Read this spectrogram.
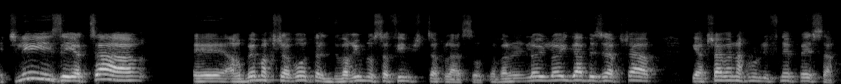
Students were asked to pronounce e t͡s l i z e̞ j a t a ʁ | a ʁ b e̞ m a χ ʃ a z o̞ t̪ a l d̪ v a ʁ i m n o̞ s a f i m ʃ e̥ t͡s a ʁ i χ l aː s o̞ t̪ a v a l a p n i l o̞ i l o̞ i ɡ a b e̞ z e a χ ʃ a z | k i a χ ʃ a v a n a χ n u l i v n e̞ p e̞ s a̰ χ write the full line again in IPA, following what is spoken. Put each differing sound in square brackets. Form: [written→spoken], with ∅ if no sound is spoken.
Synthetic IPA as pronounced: e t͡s l i z e̞ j a [t→t͡s] a ʁ | a ʁ b e̞ m a χ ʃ a [z→v] o̞ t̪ a l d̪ v a ʁ i m n o̞ s a f i m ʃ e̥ t͡s a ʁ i χ l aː s o̞ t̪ a v a l a [p→∅] n i l o̞ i l o̞ i ɡ a b e̞ z e a χ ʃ a [z→v] | k i a χ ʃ a v a n a χ n u l i [v→f] n e̞ p e̞ s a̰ χ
